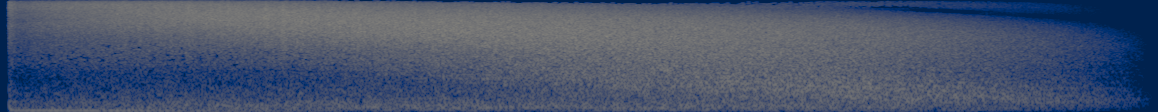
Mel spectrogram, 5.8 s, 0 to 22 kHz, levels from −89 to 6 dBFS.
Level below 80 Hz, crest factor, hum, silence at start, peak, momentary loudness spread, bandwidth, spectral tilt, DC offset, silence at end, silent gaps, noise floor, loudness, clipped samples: -64 dBFS; 16 dB; none; 0.05 s; -14 dBFS; 13 LU; over 20 kHz; 2 dB/octave; under 0.1%; 0.4 s; none; -56 dBFS; -25 LUFS; under 0.1%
